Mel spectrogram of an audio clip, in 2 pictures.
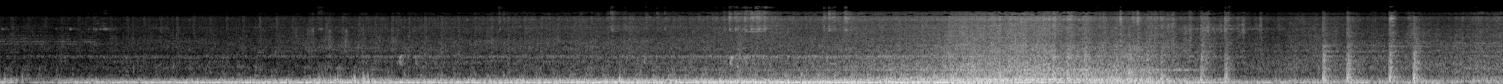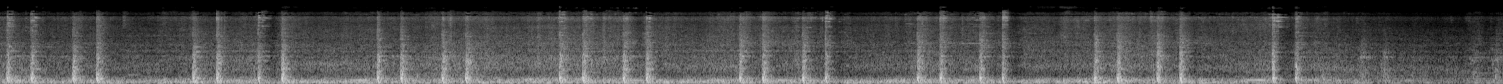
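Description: Diesel locomotive of a passenger train approaching and passing, its engine a steady low drone that is loudest about ten seconds in. Then the coaches roll past with a regular clickety-clack of wheels over rail joints, fading near the end.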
